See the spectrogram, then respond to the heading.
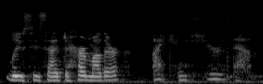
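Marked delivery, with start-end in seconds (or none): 1.5-2.6 put-on scared child whispering; whispered. Lucy whispering to her mother she hears them. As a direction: breathe it fearfully.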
